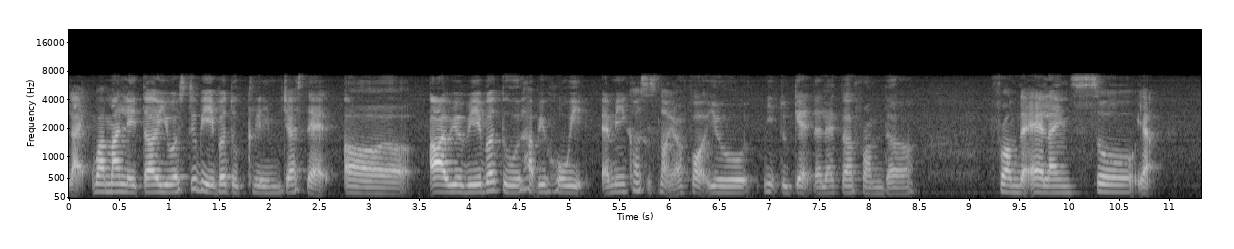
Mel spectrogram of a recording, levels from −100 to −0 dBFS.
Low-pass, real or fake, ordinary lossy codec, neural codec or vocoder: 7.2 kHz; real; none; none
